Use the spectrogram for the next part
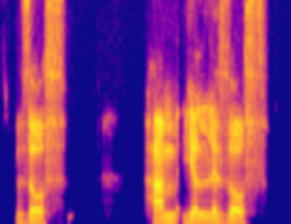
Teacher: the tav on the end, is going to be spirantized because it's following the open syllable, thoth, ham yaledhoth.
